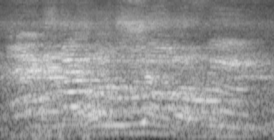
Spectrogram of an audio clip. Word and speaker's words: apostrophe: आज हम लोग पढ़ेंगे एपोस्ट्रॉफी। ठीक है, एपोस्ट्रॉफी का अर्थ क्या होता है। देखो पहला चीज इस चीज के बारे में हम लोग जानेंगे कि एपोस्ट्रॉफी है क्या। सही प्रोनाउंसिएशन क्या होता है, एपोस्ट्रॉफी।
